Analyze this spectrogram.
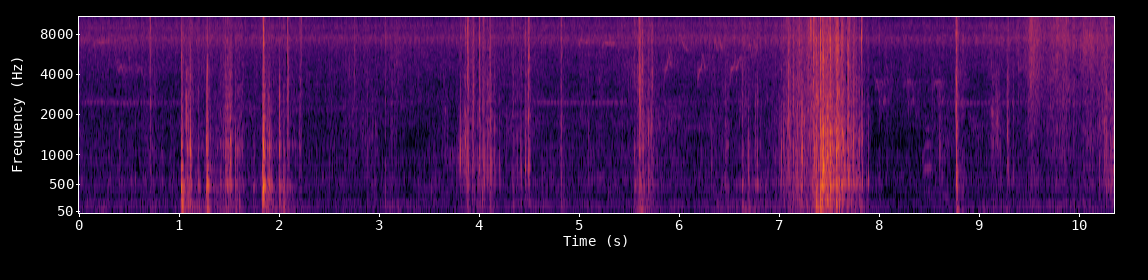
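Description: Irregular rustles, snaps and knocks: sharp knocks a second or two in, short rustles after that, and a longer, louder rustle about seven seconds in.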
